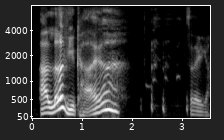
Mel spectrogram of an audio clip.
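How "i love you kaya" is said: very slow, swooping audiobook narrator delivery. Giving a little taste of the audiobook, imitating the audiobook narrator. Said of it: "my impression of the woman who did the reading".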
